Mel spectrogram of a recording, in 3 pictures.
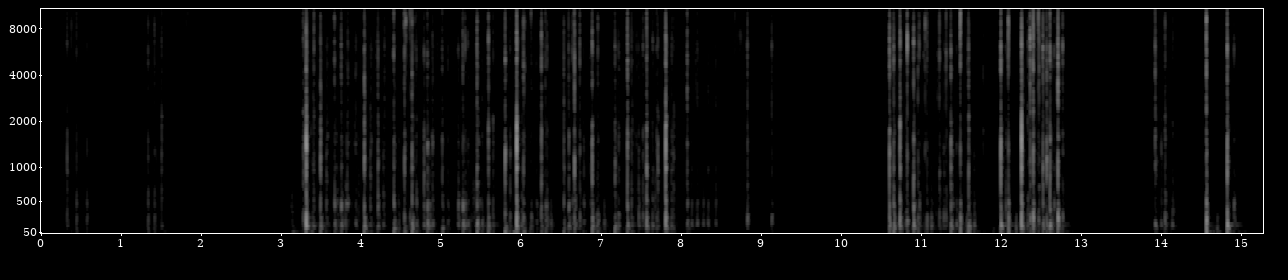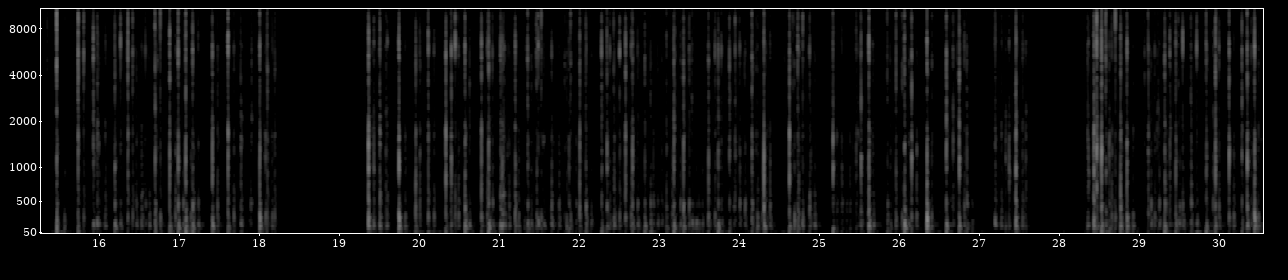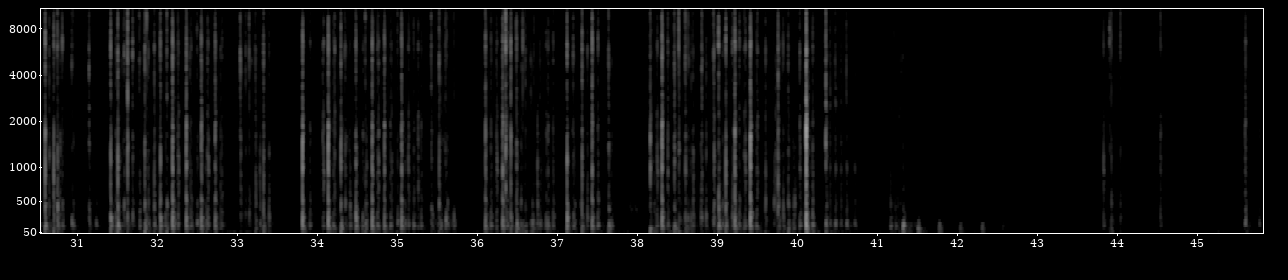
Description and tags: Typing and Using Trackpad on MacBook Pro 20181102
keystroke, PC, computer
